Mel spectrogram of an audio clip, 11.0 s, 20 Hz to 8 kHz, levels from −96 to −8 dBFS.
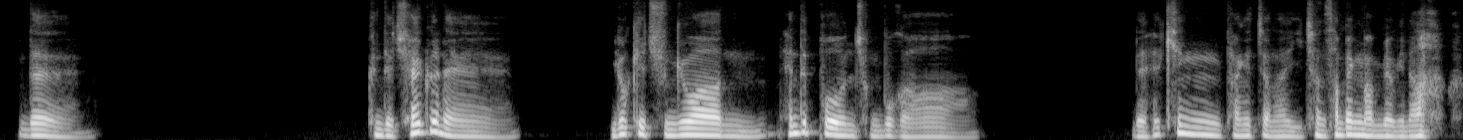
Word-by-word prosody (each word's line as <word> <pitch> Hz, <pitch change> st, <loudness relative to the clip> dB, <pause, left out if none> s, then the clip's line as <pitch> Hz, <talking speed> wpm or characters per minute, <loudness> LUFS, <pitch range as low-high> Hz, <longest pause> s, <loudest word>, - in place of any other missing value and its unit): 네. 100 Hz, -8 st, -2 dB, 2.0 s
근데 125 Hz, -3 st, -1 dB
최근에 110 Hz, -, 0 dB, 0.8 s
이렇게 150 Hz, +3 st, 0 dB
중요한 130 Hz, -6 st, +3 dB, 0.2 s
핸드폰 155 Hz, -9 st, +3 dB
정보가 100 Hz, -5 st, -7 dB, 1.1 s
네 110 Hz, -, -3 dB
해킹 145 Hz, -, 0 dB
당했잖아요 120 Hz, -2 st, -3 dB
23,000,000 125 Hz, +3 st, +1 dB
명이나. 110 Hz, 0 st, -1 dB
120 Hz, 160 characters per minute, -24 LUFS, 105-135 Hz, 2.0 s, 중요한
